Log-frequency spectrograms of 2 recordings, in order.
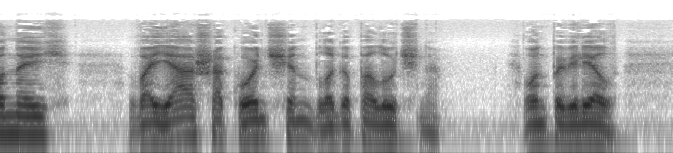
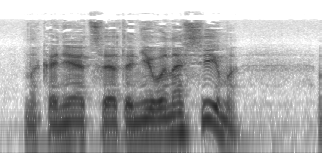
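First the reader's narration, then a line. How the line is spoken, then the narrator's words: Exclaiming. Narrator (Russian): воскликнул герцог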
